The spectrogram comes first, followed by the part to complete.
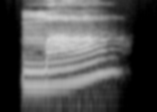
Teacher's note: Tone two rising like asking a question. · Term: Tone 2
